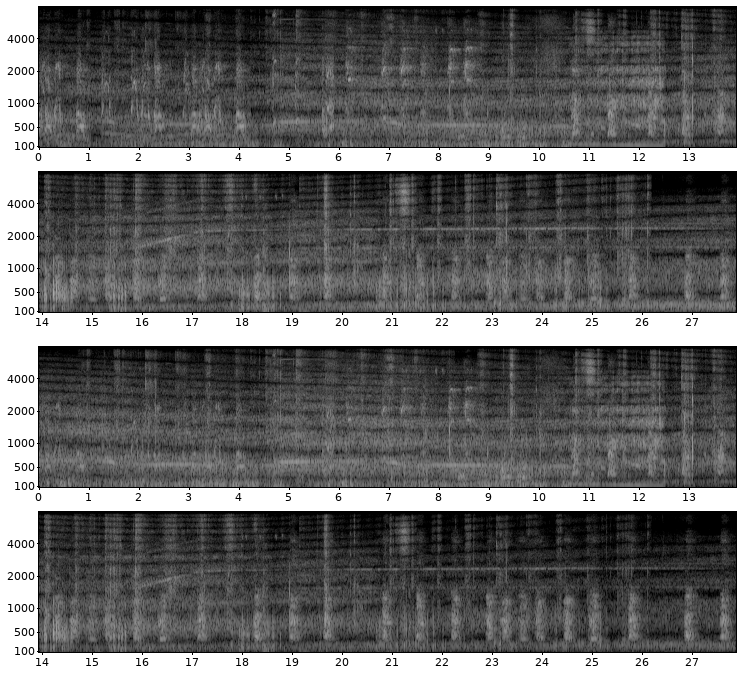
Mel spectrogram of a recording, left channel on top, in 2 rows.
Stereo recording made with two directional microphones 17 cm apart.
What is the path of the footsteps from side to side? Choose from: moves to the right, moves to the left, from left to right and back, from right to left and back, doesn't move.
moves to the left.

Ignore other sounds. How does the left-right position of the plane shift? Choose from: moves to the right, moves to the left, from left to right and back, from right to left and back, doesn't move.
moves to the left.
